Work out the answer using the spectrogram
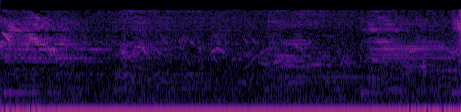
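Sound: birds chirping outdoors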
